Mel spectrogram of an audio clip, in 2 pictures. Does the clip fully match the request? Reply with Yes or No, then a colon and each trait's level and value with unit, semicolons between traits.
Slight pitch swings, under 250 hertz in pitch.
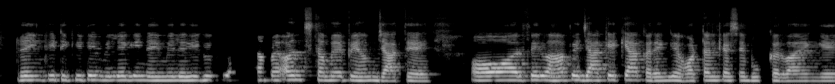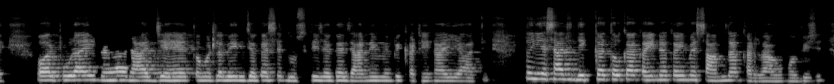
Yes: narrow, 2.1 semitones; medium, 185 Hz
